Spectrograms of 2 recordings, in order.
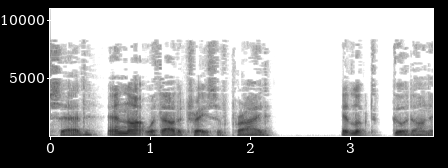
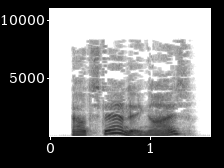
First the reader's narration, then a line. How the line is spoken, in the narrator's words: Murphy said, her voice brightening with genuine pleasure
